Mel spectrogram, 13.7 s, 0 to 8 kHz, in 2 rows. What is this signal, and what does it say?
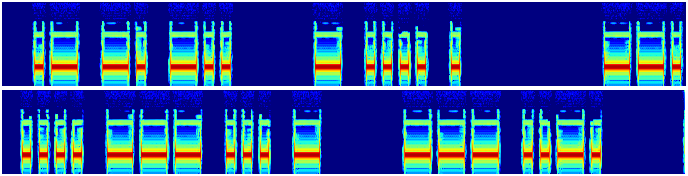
Morse code, heard as a keyed tone, about 14 wpm, 700 Hz. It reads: AND THE GHOST OF
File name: Book One / 05-Chapter 5 - 14 WPM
